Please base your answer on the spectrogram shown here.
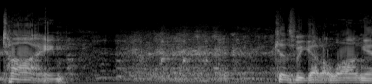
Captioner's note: audience laughs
